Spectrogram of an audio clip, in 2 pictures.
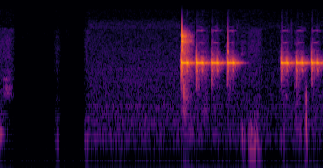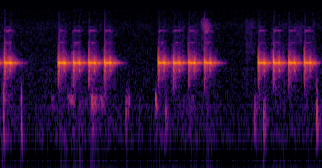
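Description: Electronic timer alarm beeping in a steady pattern, a burst of four or five quick high beeps once a second, starting about two seconds in. It is typical of a speaking-time timer going off.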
